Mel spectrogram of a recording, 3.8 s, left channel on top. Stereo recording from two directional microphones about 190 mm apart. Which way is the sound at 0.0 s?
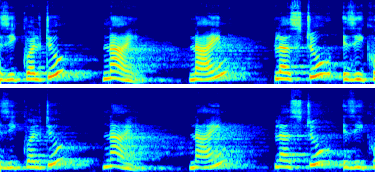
45° left (ahead or behind).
